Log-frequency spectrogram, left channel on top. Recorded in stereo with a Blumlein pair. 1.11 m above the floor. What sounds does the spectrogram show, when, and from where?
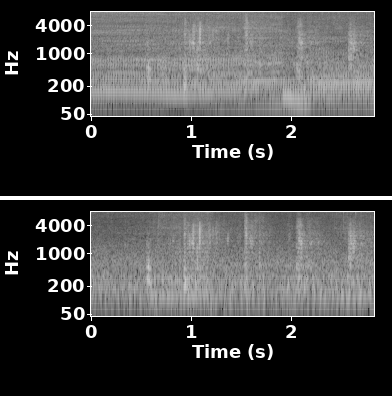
0.6 s footsteps: 5° right, 4 m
